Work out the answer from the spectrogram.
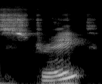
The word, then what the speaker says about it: straight: Let's start with straight. This GH is the tricky part.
